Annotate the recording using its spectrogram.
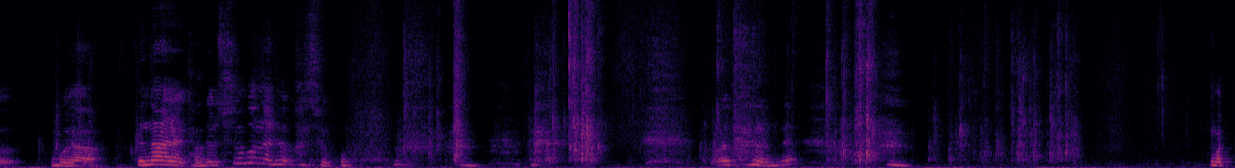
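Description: A young woman talks animatedly close to a microphone.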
